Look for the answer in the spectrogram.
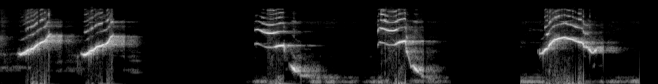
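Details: Wild common hill myna, played as a lure to prompt captive birds to sing quickly: five loud, rich whistles in two groups, sharply rising then swooping down, with harsh overtones and short gaps of silence.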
